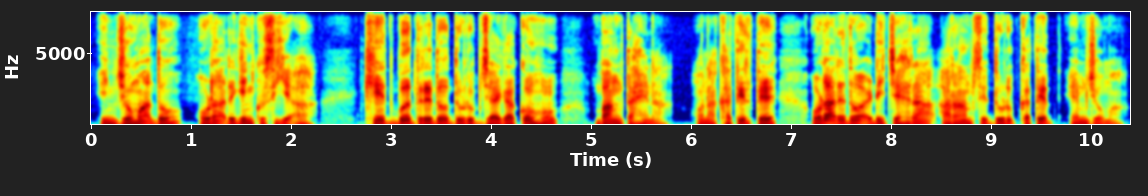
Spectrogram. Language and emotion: Santali, neutral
